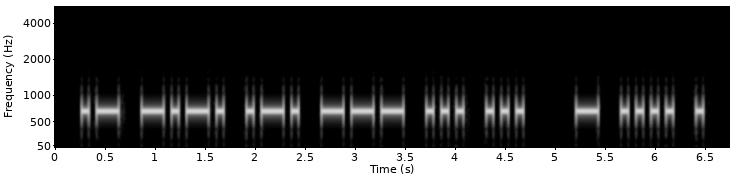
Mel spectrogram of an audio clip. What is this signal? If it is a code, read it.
Morse code, heard as a keyed tone, about 16 wpm, 700 Hz. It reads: ACROSS THE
